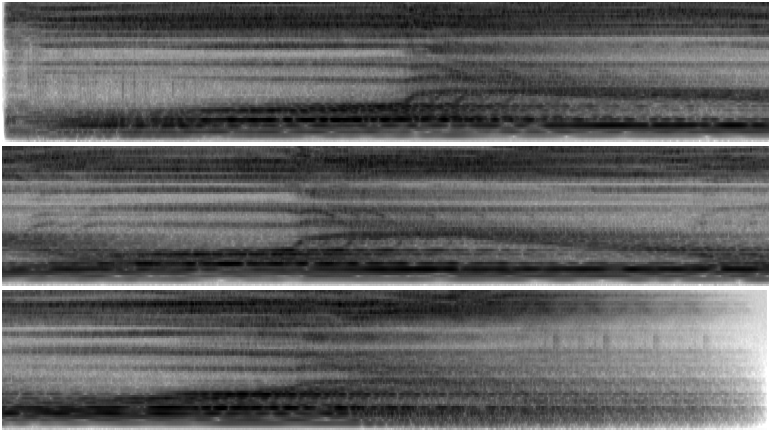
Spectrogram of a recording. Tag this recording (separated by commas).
Human voice, Singing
